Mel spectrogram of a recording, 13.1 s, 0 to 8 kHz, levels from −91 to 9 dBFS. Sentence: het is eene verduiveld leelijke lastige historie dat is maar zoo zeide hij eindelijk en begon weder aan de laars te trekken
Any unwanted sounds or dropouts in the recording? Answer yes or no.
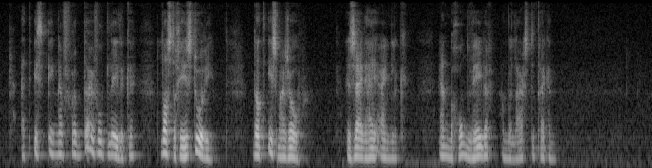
no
